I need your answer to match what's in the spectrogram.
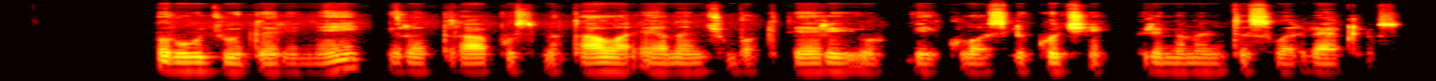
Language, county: Lithuanian, Klaipėda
